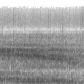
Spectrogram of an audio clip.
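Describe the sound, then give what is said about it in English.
A car engine rumbles steadily, a low continuous drone with no talking, as the car pulls up and rolls to a halt in front of a house. “But then the time came, and he was pulling his car up in front of the house where he was to meet the man with a foreign accent.”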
